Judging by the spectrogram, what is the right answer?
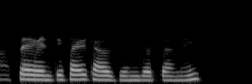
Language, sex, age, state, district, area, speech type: Goan Konkani, female, 18-30, Goa, Quepem, rural, conversation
